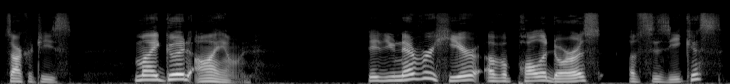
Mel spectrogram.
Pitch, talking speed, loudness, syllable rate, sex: 165 Hz, 100 wpm, -19 LUFS, 4.1 syllables/s, male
